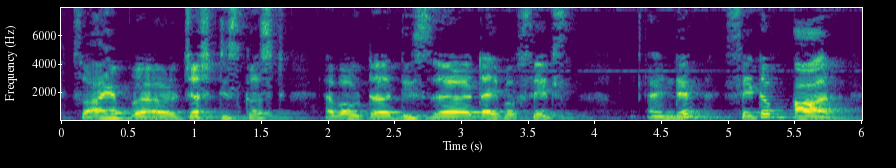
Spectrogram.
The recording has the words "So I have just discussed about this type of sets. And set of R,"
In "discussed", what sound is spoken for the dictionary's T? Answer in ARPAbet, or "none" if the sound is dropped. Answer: T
